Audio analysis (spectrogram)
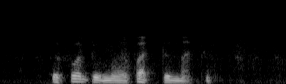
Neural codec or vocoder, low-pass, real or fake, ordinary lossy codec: codec, 16 kHz, 1.1 kbps, Voila-Tokenizer; 3.6 kHz; fake; Opus, 16 kbps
